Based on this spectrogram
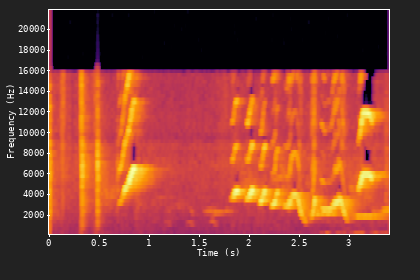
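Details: White-rumped shama, kept as a cage bird, singing a short burst: high whistled notes and sharp downslurred phrases after a pause, with a few clicks and wing flutters.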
